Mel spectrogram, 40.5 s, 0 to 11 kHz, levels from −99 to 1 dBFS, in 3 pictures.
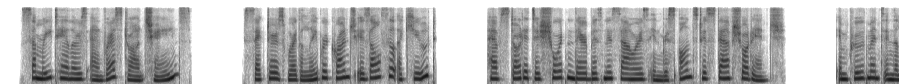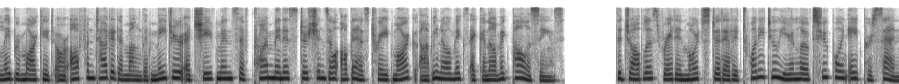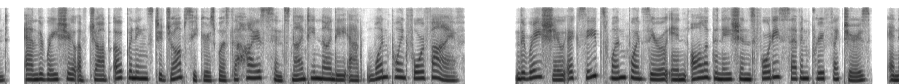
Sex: female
